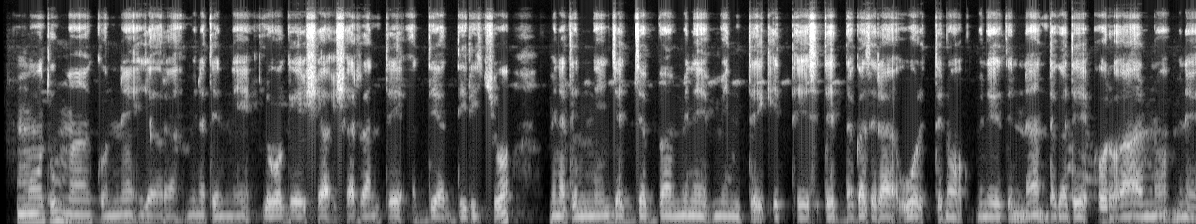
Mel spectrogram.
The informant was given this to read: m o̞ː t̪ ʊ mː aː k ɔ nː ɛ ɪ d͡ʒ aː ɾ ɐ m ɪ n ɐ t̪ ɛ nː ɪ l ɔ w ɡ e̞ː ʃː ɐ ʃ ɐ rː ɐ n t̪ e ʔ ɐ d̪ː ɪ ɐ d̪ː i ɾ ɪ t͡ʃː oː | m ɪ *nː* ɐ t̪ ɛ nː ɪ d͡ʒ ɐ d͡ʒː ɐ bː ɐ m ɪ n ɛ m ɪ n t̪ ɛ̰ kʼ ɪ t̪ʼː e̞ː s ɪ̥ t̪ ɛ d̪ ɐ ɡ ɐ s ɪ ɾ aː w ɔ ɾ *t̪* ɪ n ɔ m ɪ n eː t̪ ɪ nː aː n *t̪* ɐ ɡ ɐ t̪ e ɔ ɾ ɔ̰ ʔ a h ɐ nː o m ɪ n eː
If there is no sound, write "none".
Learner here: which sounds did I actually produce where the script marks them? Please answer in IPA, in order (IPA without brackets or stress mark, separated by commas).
n, t̪, d̪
